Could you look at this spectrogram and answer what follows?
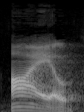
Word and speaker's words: isle: Par exemple, dans le mot an isle, an island, island, OK? Accent tonique. Ici, on n'entend pas le S dans les deux mots.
